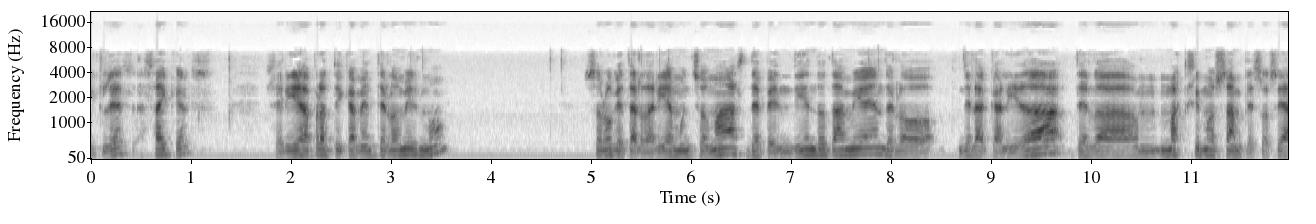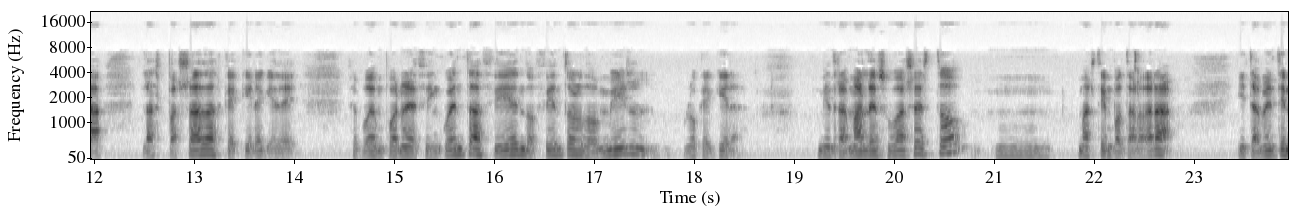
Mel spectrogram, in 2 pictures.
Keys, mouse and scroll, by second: 3.3 click, 4.8-23.9 drag.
